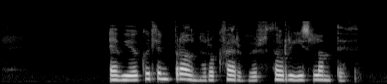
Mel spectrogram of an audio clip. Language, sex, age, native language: Icelandic, female, 40-49, Icelandic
